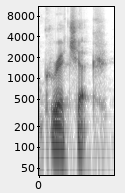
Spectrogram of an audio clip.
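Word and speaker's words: Grichuk: Um, look up the name Randall Gritic and it's I think it's spelled G R I C H U K. Randall Gritchuk.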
